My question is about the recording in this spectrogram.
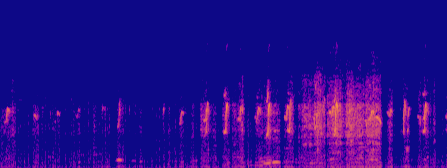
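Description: Young chicks peeping faintly: many short, high cheeps, sparse at first and coming thicker from about two and a half seconds in.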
